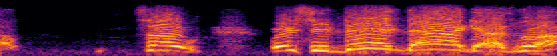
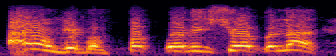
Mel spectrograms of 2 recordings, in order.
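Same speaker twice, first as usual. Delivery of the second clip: usual speaking voice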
